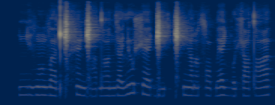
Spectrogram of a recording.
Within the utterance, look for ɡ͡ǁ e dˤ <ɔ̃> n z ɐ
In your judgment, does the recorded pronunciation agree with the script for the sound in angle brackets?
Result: no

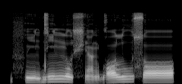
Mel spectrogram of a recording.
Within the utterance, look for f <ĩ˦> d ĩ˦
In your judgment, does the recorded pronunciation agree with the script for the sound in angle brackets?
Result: no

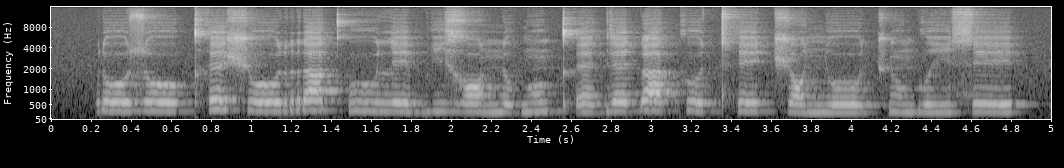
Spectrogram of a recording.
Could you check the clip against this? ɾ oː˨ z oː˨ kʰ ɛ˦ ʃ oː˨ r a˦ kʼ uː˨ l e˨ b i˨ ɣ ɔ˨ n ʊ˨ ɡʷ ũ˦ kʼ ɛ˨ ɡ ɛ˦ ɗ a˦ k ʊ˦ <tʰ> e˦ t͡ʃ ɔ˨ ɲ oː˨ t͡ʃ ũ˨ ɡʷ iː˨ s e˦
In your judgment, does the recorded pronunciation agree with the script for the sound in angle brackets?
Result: yes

